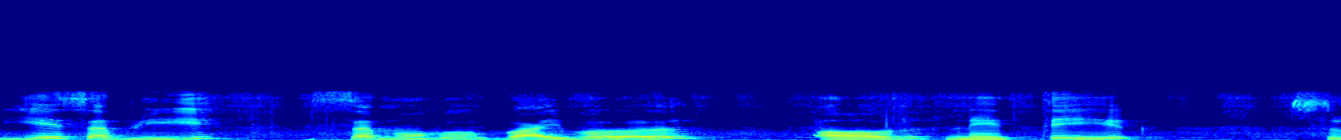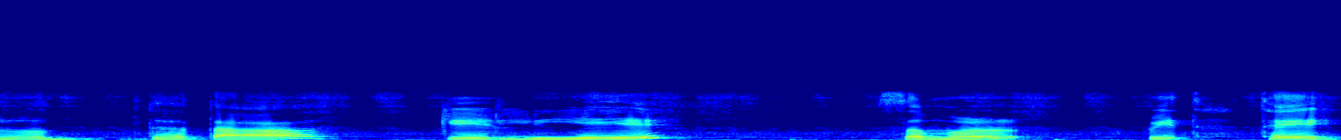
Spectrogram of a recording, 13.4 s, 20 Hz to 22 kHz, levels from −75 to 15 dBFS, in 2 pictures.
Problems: constant background noise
